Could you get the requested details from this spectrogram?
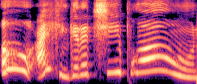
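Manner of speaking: mock naive whine, high-pitched and slow.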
